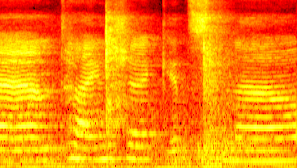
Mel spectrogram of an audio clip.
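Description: A singing voice with long held, bending notes, broken by two short sharp noises about a second and a second and a half in.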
